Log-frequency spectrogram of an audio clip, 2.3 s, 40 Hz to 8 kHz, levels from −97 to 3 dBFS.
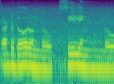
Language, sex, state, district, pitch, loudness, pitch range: Tulu, male, Karnataka, Dakshina Kannada, 125 Hz, -13 LUFS, 110-130 Hz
